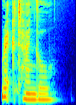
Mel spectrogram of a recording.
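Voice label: "rectangle", British English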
